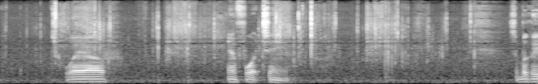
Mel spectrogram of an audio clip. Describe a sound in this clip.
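A man speaks calmly and close to a phone microphone, in short bursts with pauses.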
